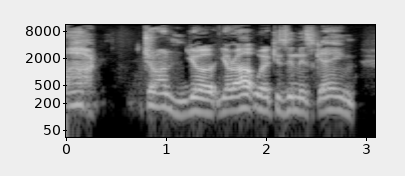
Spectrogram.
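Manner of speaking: mock eager, thrilled, very excited delivery. Retelling what a friend told him on the street: imitating Camillo speaking very excitedly. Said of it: "Camillo very excitedly told me".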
